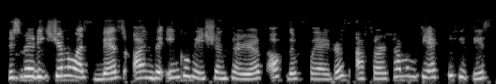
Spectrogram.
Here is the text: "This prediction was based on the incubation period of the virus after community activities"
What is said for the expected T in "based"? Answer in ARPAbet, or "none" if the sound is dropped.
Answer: T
